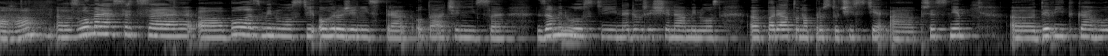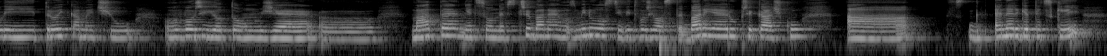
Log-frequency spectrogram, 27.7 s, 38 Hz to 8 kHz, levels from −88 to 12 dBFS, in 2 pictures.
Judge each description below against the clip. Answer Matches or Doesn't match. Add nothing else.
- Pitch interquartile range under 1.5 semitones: Doesn't match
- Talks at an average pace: Doesn't match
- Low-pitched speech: Doesn't match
